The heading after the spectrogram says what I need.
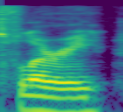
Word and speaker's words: Fleury: his name is Flurry. My name is Oh. Flurry. That's spelled Fleury. It means flowery.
